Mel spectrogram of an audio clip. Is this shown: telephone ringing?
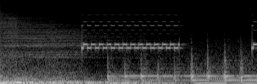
yes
